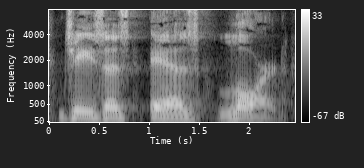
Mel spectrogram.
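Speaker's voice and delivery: Jesus is Lord drawn out slowly, each word weighted; slow emphasis. Shown as a demonstration. Pastor stressing the creed's ending to his listeners, slow and weighty. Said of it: "Notice how it ends".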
